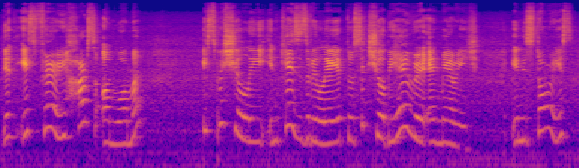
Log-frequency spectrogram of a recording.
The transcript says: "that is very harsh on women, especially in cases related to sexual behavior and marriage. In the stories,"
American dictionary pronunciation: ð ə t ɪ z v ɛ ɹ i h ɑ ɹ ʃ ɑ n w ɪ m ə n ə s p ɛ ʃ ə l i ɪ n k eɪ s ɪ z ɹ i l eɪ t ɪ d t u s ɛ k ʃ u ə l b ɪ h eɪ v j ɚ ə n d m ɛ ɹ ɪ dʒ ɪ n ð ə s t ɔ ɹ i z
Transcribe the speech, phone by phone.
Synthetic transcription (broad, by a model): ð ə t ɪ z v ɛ ɹ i h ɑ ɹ s ɑ n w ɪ m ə n ə s p ɛ ʃ ə l i ɪ n k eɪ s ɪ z ɹ i l eɪ t ɪ d t u s ɛ k ʃ u ə l b ɪ h eɪ v j ɚ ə n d m ɛ ɹ ɪ dʒ ɪ n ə s t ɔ ɹ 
